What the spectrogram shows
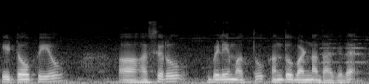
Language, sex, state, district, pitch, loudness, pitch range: Kannada, male, Karnataka, Bangalore, 110 Hz, -16 LUFS, 100-115 Hz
